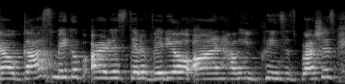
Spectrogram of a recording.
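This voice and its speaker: A woman speaks in a raised, projected voice. Her pace is fairly quick. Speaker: beauty vlogger. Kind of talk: product review vlog. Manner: fast; filler-heavy, says um often.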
